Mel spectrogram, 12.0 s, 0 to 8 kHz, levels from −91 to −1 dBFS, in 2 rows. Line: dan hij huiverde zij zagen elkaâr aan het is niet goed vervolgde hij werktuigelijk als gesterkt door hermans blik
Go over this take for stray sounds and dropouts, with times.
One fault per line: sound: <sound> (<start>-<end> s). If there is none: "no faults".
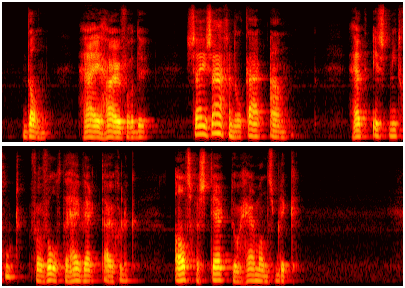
no faults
